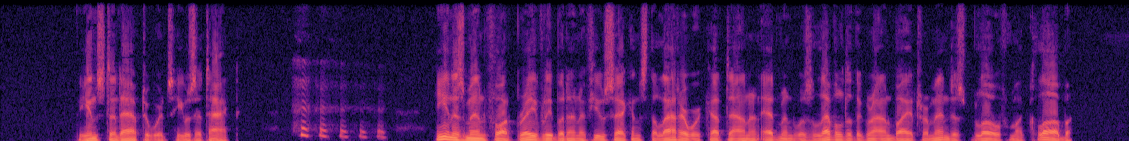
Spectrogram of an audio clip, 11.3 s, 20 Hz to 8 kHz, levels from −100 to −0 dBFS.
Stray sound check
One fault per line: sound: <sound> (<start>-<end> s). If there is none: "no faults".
sound: laugh (2.9-3.9 s)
